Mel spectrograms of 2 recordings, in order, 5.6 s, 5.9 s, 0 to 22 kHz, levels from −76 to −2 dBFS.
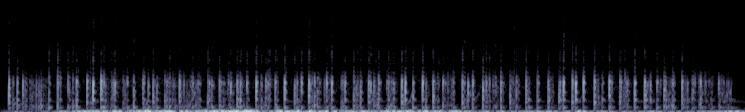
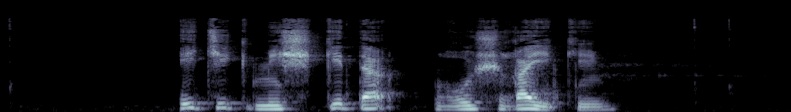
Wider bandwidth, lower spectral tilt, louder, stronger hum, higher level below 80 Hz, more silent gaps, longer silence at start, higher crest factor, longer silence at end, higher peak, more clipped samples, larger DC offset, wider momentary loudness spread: second, 4.1 kHz vs 11.5 kHz; first, -8 dB/octave vs -4.5 dB/octave; second, -36 LUFS vs -23 LUFS; neither; first, -32 dBFS vs -62 dBFS; neither; second, 0.05 s vs 1.35 s; about the same, 18 dB vs 20 dB; second, 0 s vs 1.35 s; second, -10 dBFS vs -4 dBFS; neither; neither; second, 6 LU vs 14 LU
